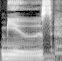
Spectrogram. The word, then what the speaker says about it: μ's: The winning choice, Muse, pronounced Muse, wasn't chosen by a committee or a marketing team.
